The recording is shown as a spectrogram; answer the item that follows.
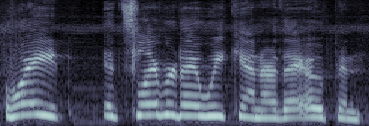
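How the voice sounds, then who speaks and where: A woman's voice: sits high, moderate pace, rough recording. A woman chatting casually with her husband outdoors, frank and teasing, her voice a little worn out. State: losing her voice. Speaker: co-host, the host's wife. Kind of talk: casual chat. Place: outdoors in a backyard.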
